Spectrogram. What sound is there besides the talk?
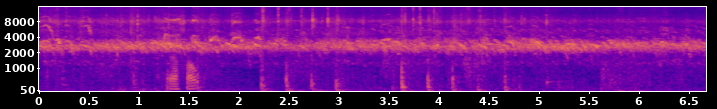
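broiler chicks clucking on a poultry farm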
